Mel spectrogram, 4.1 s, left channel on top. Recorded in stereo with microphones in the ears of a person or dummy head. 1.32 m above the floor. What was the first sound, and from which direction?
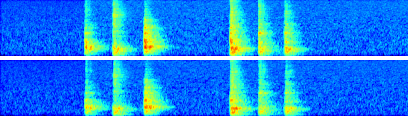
Knocking, 50° left (ahead or behind).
